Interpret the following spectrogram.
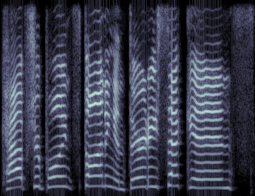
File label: Announcer Match Point Spawn; Evie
